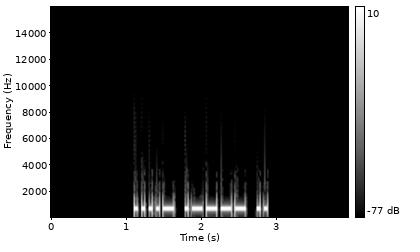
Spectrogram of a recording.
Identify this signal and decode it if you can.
Morse code, heard as a keyed tone, about 25 wpm, 700 Hz. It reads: 41I
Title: Three Challenging Letter-Number Combinations 25wpm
